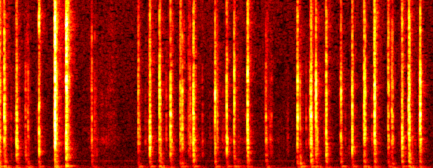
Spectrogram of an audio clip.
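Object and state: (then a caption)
Plastic computer keyboard being typed on. Both hands tap rapidly on a full-size white and light-blue plastic computer keyboard resting on black cloth, typing with fingertips and long dark nails. The bursts of bright, crisp clicks come with a soft low thud, and there is a brief pause near the middle.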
